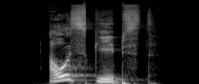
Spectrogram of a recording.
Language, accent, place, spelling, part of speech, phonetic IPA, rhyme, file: German, Germany, Berlin, ausgibst, verb, [ˈaʊ̯sˌɡiːpst], -aʊ̯sɡiːpst, De-ausgibst.ogg
- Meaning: second-person singular dependent present of ausgeben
